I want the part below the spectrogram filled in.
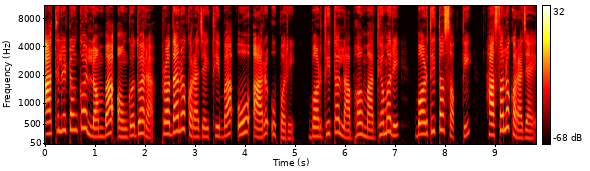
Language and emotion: Odia, neutral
